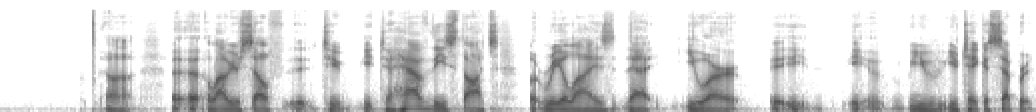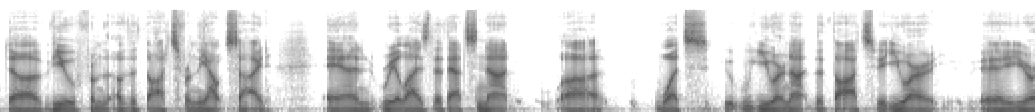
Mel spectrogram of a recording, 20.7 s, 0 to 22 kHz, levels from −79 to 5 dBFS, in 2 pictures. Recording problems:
abrupt cut into speech; at the end

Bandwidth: 14.5 kHz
